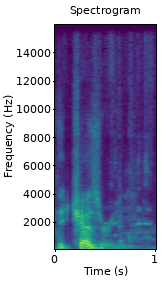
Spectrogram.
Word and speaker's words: DeCesare: Yes, I say it correctly. I'm Italian. DeCesare.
